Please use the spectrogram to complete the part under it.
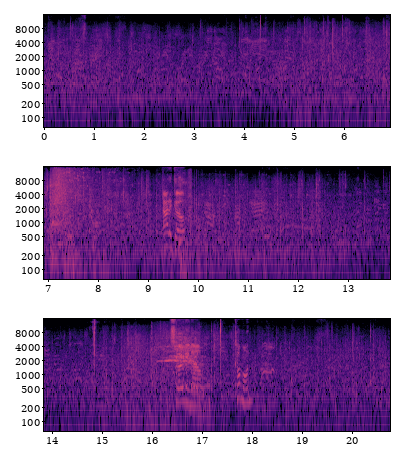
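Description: Horse hooves clop on cobblestones.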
